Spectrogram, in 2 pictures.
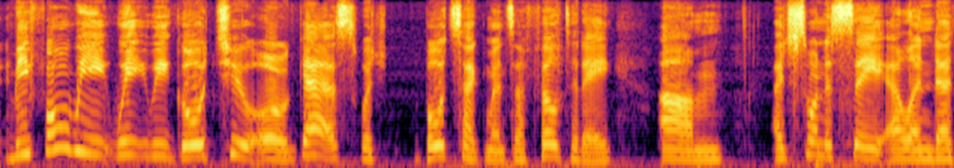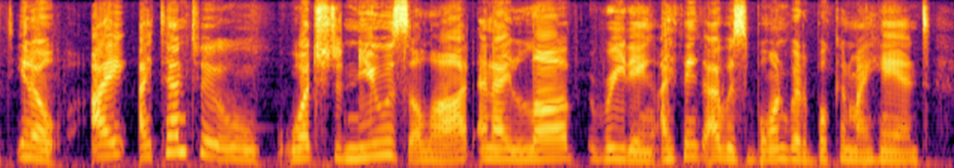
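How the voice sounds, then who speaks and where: A woman's voice: medium pitch, moderate pace, dry recording. A middle-aged woman from Trinidad with a Trinidadian accent, co-hosting a radio talk show in a chatty, rambling way with lots of fillers. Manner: chatty, warm storytelling with many fillers and restarts. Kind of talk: casual chat.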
